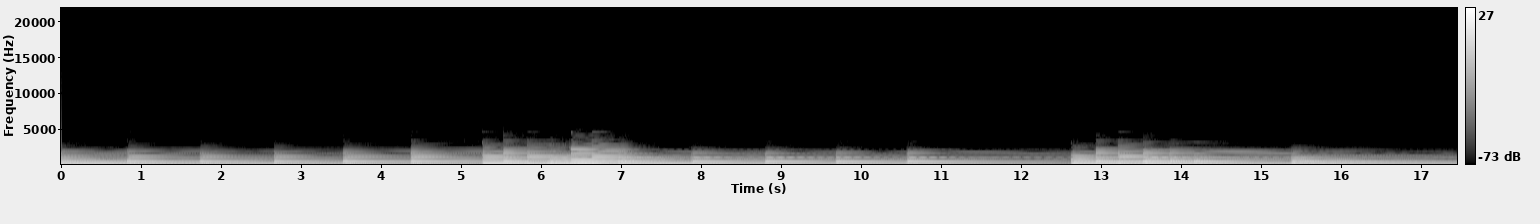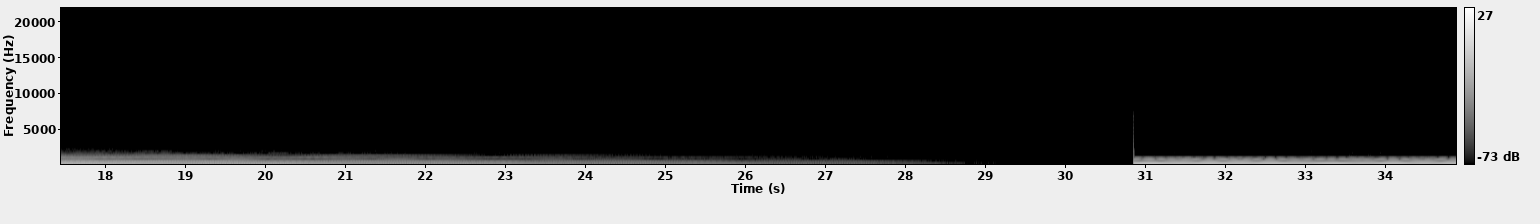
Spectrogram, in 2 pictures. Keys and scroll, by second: 15.7-16.2 typing, 29.3 alt+shift+Delete, 33.1 ctrl+t.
